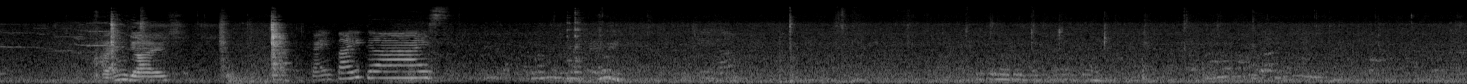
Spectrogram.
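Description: A woman speaks casually nearby.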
